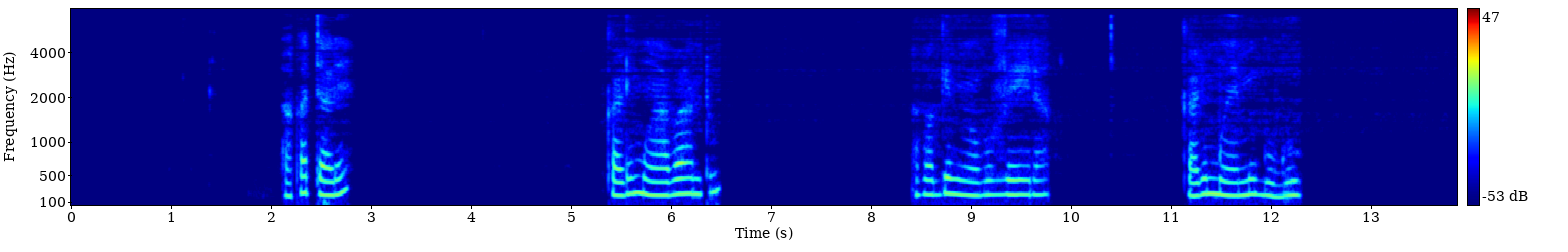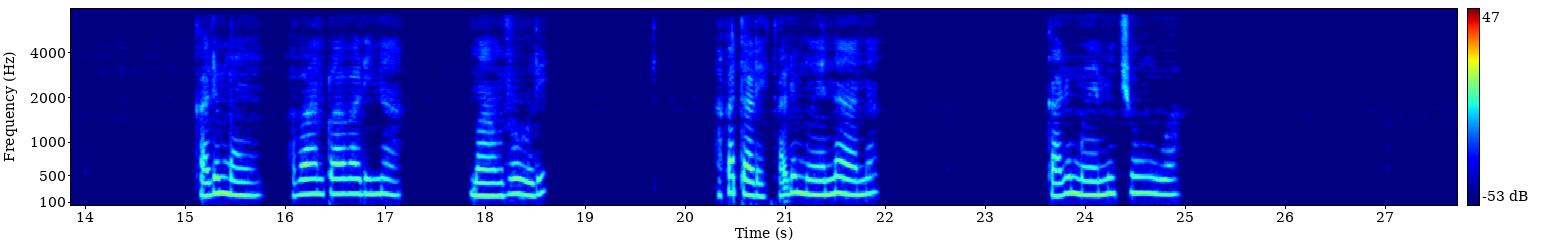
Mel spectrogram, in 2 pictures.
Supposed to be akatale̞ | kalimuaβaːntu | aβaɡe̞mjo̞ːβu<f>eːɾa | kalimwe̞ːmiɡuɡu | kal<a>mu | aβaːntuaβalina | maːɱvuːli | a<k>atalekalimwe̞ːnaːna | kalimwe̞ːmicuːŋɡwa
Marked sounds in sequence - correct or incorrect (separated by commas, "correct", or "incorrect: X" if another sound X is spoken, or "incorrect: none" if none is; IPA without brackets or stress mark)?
incorrect: v, incorrect: i, correct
